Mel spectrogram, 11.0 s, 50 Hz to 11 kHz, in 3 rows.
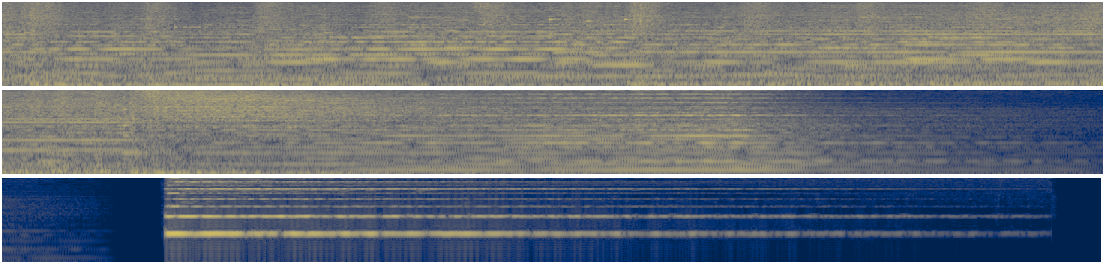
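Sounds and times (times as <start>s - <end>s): electronic chime: 7.9s - 10.9s.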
